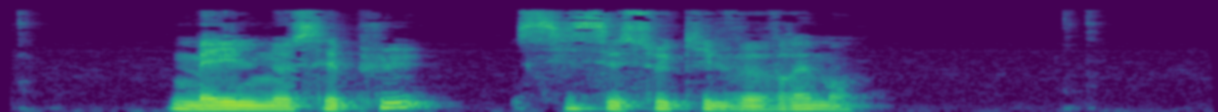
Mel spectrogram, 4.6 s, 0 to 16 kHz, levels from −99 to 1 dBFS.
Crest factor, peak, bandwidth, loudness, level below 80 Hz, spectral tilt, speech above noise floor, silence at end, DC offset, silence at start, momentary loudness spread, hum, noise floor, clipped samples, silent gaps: 20 dB; -2 dBFS; 11.5 kHz; -21 LUFS; -54 dBFS; -5.5 dB/octave; 59 dB; 1.35 s; under 0.1%; 0.65 s; 14 LU; none; -79 dBFS; under 0.1%; none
